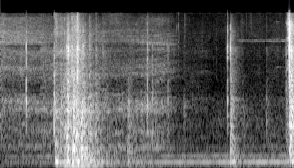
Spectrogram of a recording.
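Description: Wooden bathroom wall panels of a camper van being pushed shut, with a thud about half a second in and a latch click near the end. A steady low hum runs underneath.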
